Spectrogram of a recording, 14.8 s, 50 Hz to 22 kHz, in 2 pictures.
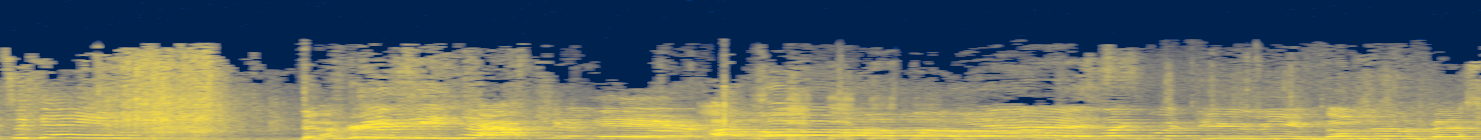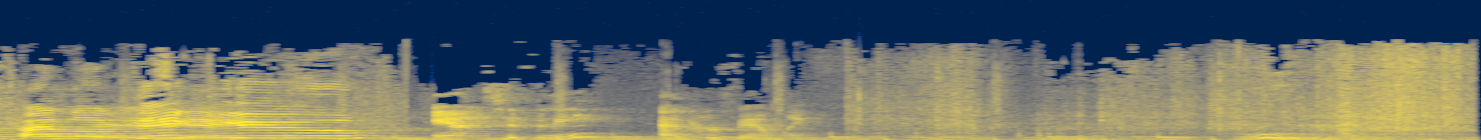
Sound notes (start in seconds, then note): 3.1 all exclaim in unison; 3.8 laughs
